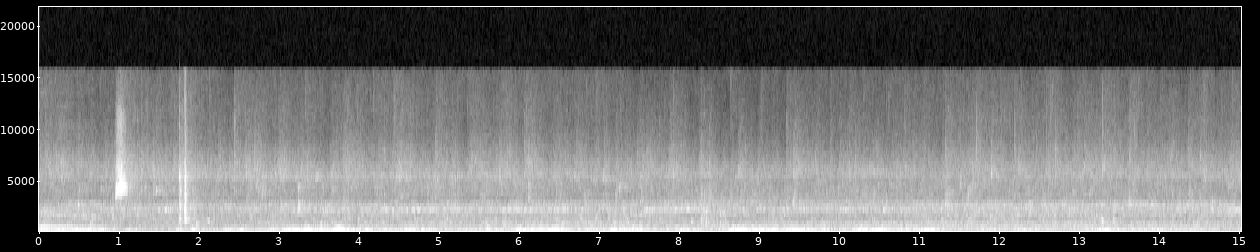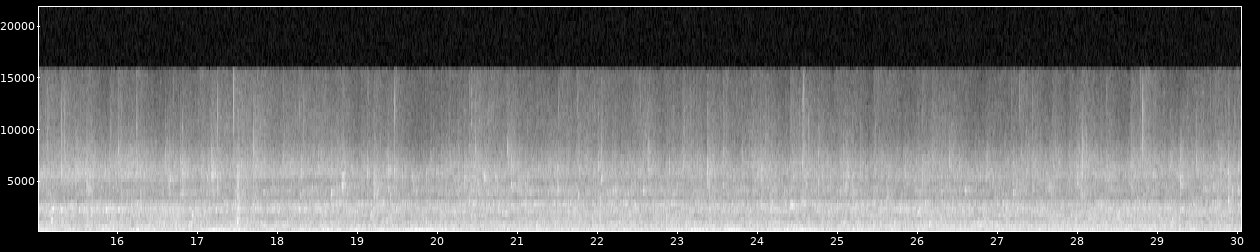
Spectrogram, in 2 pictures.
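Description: Steady rainfall during a thunderstorm, with low rolling rumbles of thunder through the first ten seconds or so and a couple of sharp clicks near the start.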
